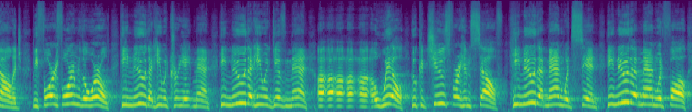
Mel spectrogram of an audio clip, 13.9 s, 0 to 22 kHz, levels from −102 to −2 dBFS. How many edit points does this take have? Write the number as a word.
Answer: three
